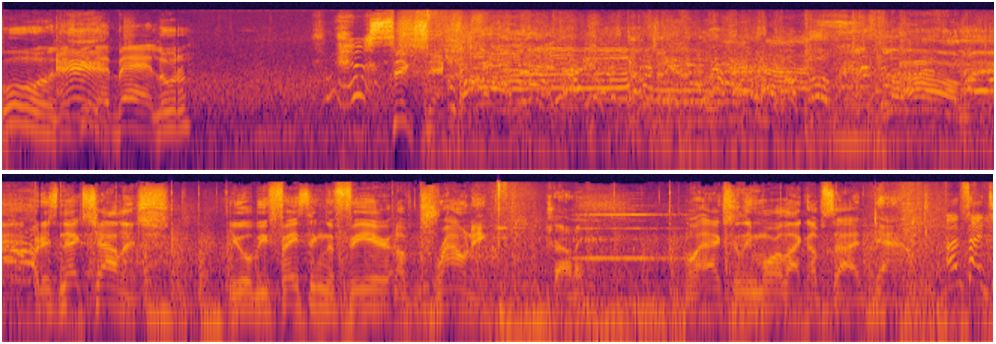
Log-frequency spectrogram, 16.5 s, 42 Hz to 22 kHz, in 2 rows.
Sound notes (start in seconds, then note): 2.7 laughing; 9.5 dramatic music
